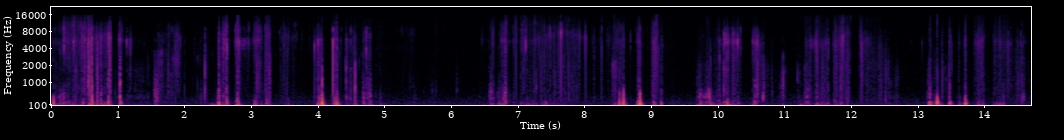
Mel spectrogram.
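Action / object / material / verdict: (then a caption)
scrape / silicone ear on a binaural microphone / silicone / none. An ear pick scratches inside the canal of the right silicone ear on a binaural microphone. Close, crunchy scratching and tearing-like scrapes come in bursts with quiet pauses between them, carrying bright crackle over a steady low hum.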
